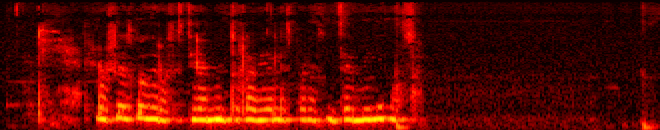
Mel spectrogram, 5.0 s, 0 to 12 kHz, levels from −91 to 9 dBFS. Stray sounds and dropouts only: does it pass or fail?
pass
